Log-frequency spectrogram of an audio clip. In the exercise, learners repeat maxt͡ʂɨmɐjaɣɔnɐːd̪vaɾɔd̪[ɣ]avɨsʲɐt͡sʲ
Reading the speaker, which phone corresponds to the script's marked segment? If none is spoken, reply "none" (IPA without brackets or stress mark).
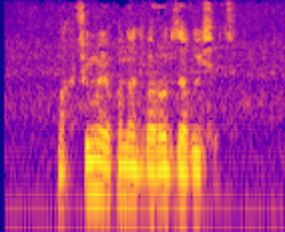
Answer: z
